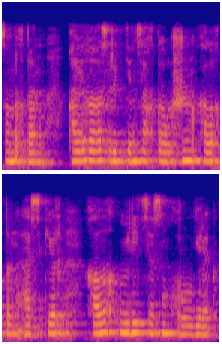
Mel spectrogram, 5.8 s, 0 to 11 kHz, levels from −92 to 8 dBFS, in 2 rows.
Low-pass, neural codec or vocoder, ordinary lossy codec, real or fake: 7.2 kHz; codec, 16 kHz, 4 kbps, FreqCodec, larger model; none; fake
